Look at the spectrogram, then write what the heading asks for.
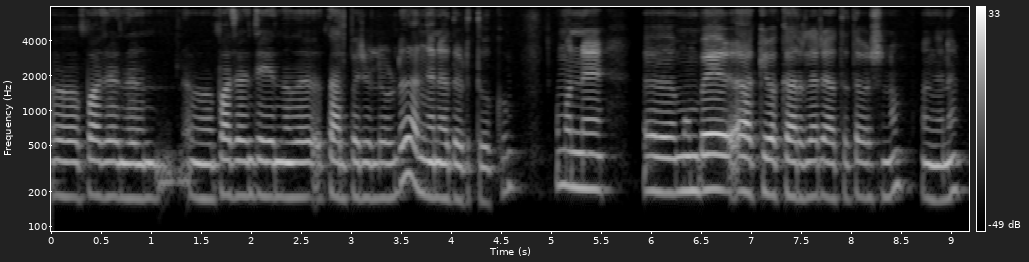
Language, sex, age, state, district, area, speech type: Malayalam, female, 45-60, Kerala, Kasaragod, rural, spontaneous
